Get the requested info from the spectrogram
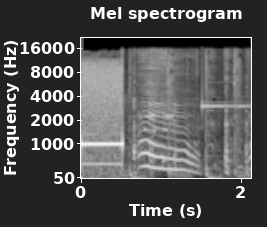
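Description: An electronic test-pattern beep with static hiss lasts half a second and cuts off abruptly. It is followed by a voice moaning in long falling tones.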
